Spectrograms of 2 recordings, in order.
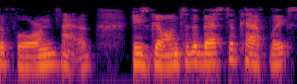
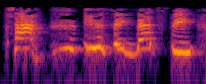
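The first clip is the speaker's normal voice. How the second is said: mocking his loud scoff, much higher and louder; a scornful bark of a laugh, pitched way up; 9 dB louder, slower than usual. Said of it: "he'd do it so much louder".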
